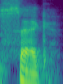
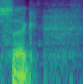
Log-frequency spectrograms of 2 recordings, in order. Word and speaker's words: CEAG: operated mining lamp and it's called the seg and I think I pronounced that right it's spelled c-e-a-g um so I I pronounce that as seg um but I'm willing to learn if that's uh not quite the right way but they're made in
